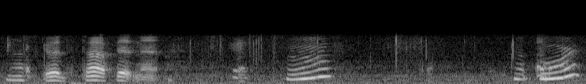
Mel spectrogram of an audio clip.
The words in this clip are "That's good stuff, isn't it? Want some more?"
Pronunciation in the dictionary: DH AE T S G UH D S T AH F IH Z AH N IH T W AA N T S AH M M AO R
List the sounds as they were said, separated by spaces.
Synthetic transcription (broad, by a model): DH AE T S G UH D S T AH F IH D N IH T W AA T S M M AO R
